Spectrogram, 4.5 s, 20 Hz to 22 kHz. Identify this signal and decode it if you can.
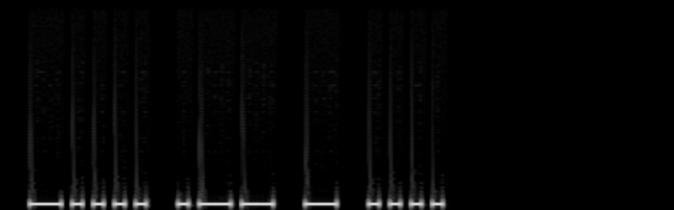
Morse code, heard as a keyed tone, about 17 wpm, 700 Hz. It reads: 6WTH
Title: Four Challenging Letter-Number Combinations 17wpm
